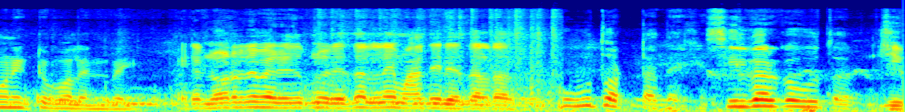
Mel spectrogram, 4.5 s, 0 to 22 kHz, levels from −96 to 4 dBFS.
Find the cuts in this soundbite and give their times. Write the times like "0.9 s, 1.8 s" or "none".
2.7 s, 3.5 s

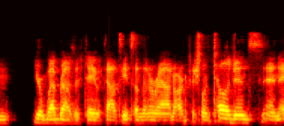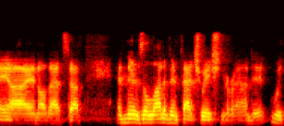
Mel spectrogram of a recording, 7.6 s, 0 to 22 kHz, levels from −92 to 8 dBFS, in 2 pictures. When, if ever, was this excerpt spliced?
none

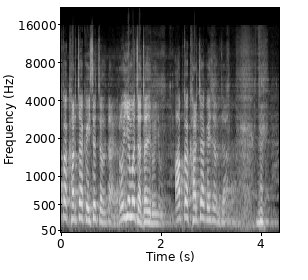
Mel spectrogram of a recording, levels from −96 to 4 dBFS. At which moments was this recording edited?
none

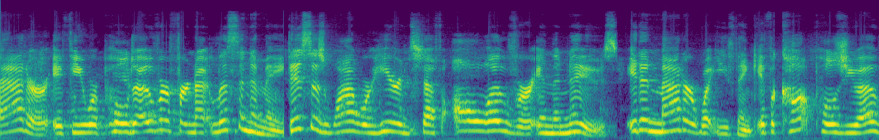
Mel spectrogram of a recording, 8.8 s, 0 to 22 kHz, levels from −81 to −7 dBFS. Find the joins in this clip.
2.8 s, 6.1 s

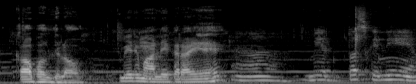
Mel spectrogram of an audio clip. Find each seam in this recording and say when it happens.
1.1 s

